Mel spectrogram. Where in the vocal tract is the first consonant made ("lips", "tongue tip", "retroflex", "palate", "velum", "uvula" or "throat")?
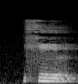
velum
